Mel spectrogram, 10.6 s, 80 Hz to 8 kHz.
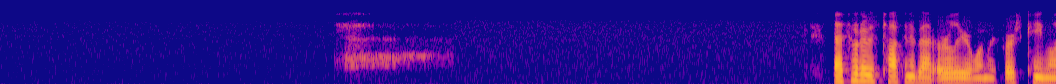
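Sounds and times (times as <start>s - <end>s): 
person breathing deeply in and out: 3.4s - 4.6s
speech: 8.3s - 10.5s.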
